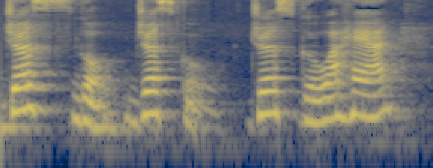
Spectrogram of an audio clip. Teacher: A gente tem tipicamente essa omissão do T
